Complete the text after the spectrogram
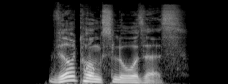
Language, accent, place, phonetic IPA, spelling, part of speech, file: German, Germany, Berlin, [ˈvɪʁkʊŋsˌloːzəs], wirkungsloses, adjective, De-wirkungsloses.ogg
- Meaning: strong/mixed nominative/accusative neuter singular of wirkungslos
